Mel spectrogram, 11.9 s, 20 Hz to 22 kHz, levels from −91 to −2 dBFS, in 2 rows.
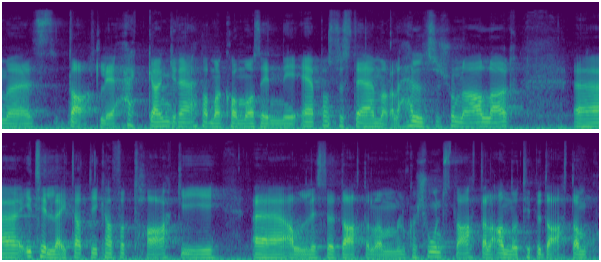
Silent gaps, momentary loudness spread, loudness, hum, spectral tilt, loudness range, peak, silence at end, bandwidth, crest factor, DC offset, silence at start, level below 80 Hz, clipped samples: none; 7 LU; -30 LUFS; none; -5.5 dB/octave; 1 LU; -10 dBFS; 0 s; 16.5 kHz; 18 dB; under 0.1%; 0 s; -40 dBFS; under 0.1%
